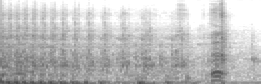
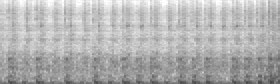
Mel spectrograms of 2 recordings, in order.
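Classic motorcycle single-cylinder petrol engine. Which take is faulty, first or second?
first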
